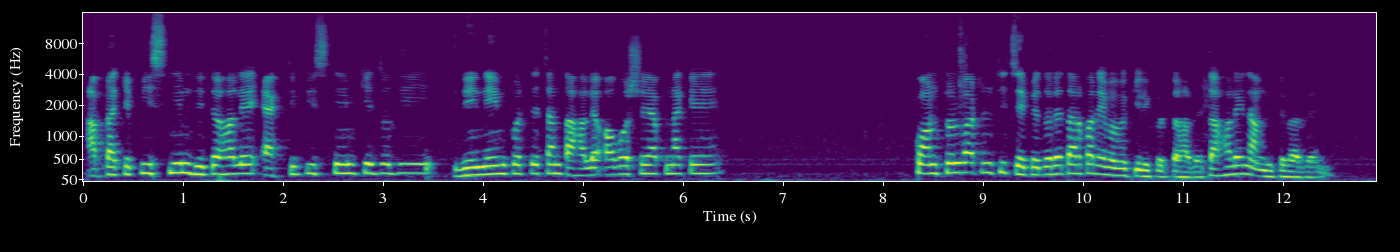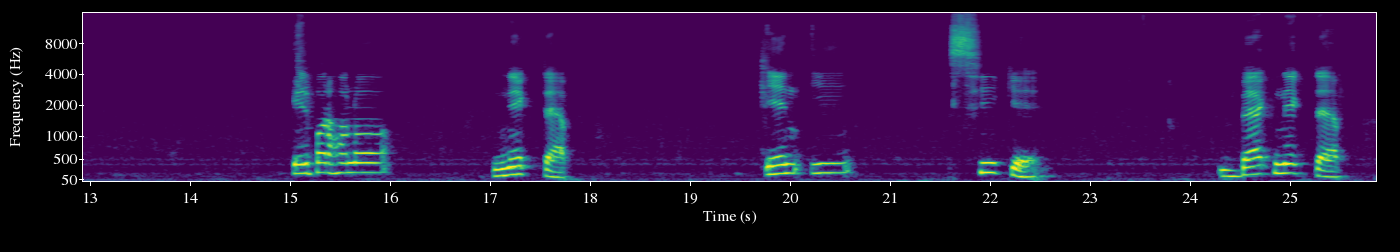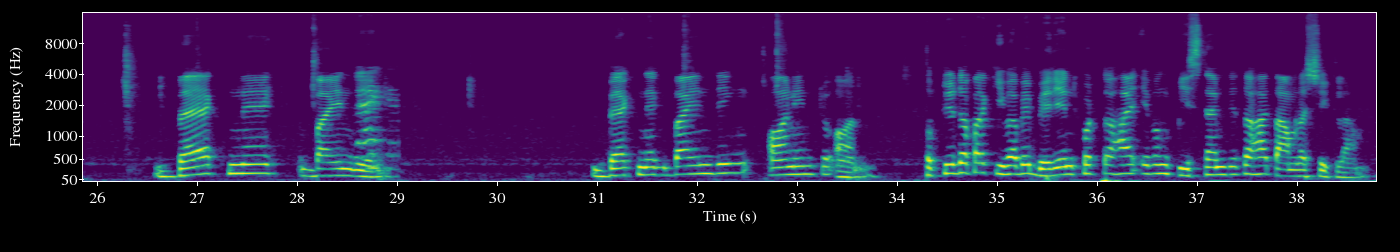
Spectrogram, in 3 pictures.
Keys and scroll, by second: 19.8 n, 20.2 e, 25.5-29.8 typing, 33.0 x, 33.6 KP_1, 34.0 Return.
